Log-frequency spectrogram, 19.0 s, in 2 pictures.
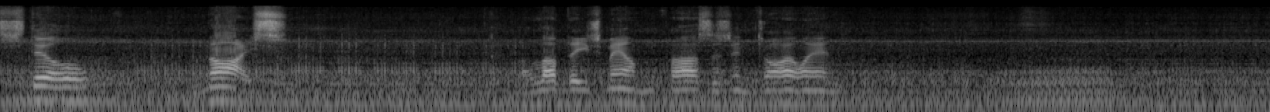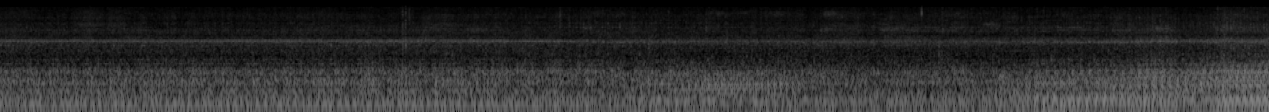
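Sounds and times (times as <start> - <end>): faint high whine: 0.0 - 18.0
motorcycle engine rumble: 0.0 - 19.0
wind and road noise: 0.0 - 19.0.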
